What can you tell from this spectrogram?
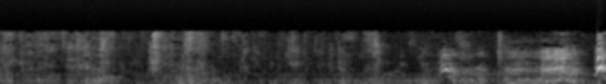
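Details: Doberman Pinscher and Boxer play fighting: rough growls and gruff barks in uneven bursts, louder and harsher toward the end, with a person talking early on.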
